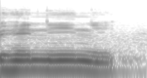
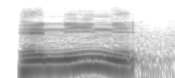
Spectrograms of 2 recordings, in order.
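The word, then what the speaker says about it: הִנֵּנִי: a expressão eis-me aqui que no hebraico se pronuncia por renini renini existe uma uma uma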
